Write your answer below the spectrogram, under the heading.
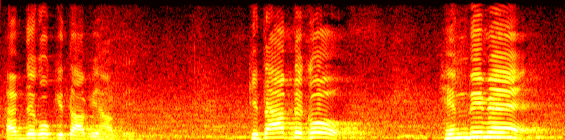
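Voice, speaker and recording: A man teaching an Urdu class, explaining slowly and often checking that his students follow. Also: sits high, animated, a little hiss or hum. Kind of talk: classroom lesson.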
